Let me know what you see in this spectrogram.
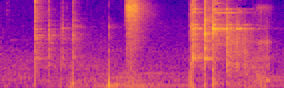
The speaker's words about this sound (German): Aber äh, es ist straight from Outer Hessen. Hessisch. Ich öffne das. Oh, hört ihr das? Zisch. zischt.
